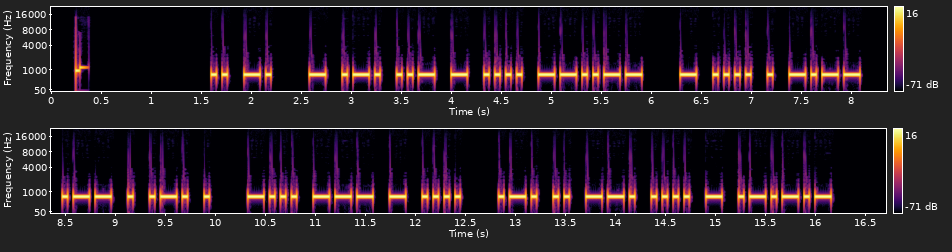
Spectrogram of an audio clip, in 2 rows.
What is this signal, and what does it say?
Morse code, heard as a keyed tone, about 21 wpm, 700 Hz. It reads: IN TRUTH, THEY WERE BOTH RIGHT.
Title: Sentences from Top 1000 Words - Review Part 1 - 22wpm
